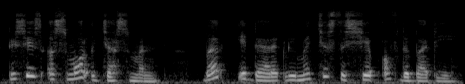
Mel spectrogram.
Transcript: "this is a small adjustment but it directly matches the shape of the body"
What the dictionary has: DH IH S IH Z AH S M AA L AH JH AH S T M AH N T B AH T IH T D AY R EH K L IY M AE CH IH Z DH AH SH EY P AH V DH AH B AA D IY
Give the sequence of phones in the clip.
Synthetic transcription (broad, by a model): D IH S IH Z AH S M AA L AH JH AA S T M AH N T B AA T IH T D AY R EH K L IY M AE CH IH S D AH SH EY P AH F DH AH B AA D IY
